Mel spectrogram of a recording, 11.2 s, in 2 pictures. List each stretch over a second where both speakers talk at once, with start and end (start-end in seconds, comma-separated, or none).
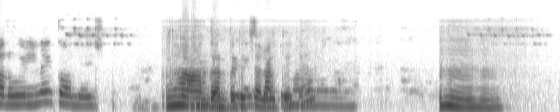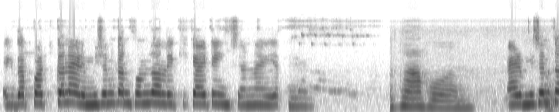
1.8-3.1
